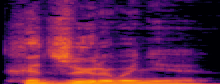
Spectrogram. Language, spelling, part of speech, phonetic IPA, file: Russian, хеджирование, noun, [xʲɪd͡ʐˈʐɨrəvənʲɪje], Ru-хеджирование.ogg
- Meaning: hedging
